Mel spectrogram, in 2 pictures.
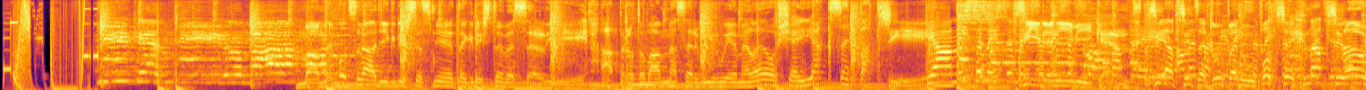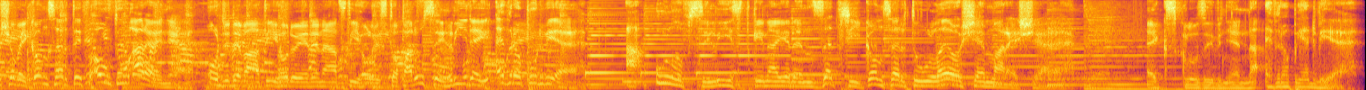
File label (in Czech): promo vikend; evropa2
